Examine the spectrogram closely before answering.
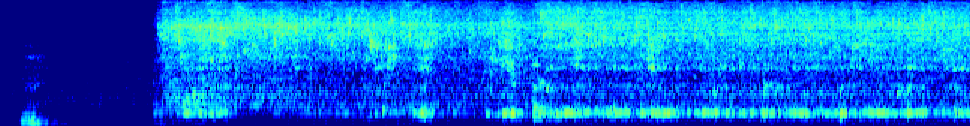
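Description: Bathroom sink tap turned on about a second in and running steadily into the basin, a steady hiss with a ringing tone in the stream, as water is run to rinse the face after a shave.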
